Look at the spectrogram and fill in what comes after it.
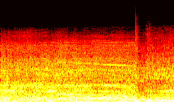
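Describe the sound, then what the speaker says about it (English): Loud road traffic with cars and trucks on a road in Nagaland, India, heard as a continuous rushing roar with engine rumble and a brief higher whine near the end, recorded from a moving motorbike. "What a traffic!"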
